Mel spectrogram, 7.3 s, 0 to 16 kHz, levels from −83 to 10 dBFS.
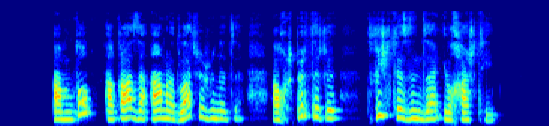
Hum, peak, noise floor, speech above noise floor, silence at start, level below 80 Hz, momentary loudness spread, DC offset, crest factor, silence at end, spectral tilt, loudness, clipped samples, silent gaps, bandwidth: none; -6 dBFS; -88 dBFS; 64 dB; 0.7 s; -80 dBFS; 10 LU; under 0.1%; 20 dB; 0.75 s; -5 dB/octave; -25 LUFS; under 0.1%; none; 11.5 kHz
